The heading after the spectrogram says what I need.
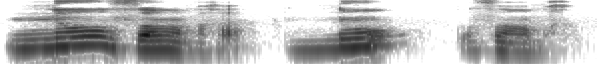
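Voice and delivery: novembre drawn out very slowly, the second take whispered; slow French novembre. Shown as a demonstration. Teacher slowly models novembre for students. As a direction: spell out November in French syllable by syllable. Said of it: "French में इसे कहते हैं".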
